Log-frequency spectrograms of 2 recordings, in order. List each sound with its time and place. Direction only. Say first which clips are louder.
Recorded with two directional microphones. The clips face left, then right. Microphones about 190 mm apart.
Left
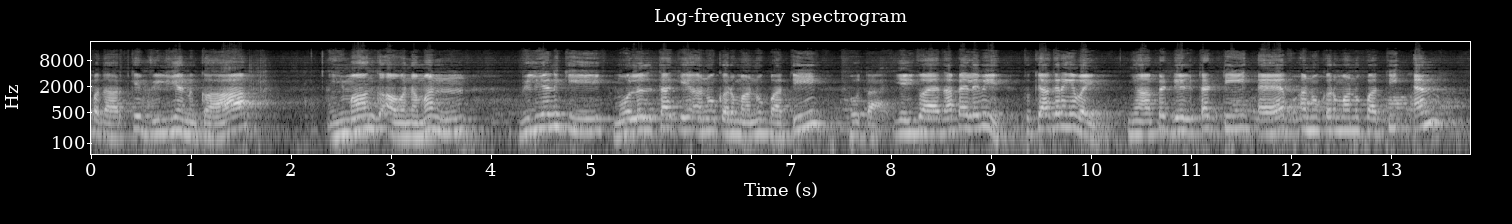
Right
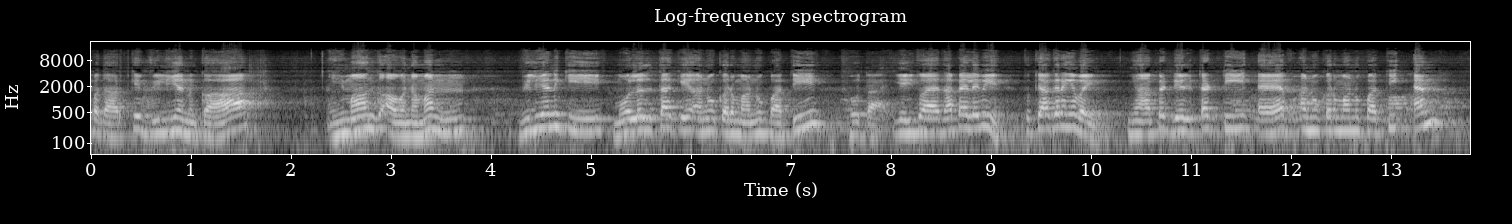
0.0 s a man's voice: right 2 dB; 20° right (ahead or behind)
